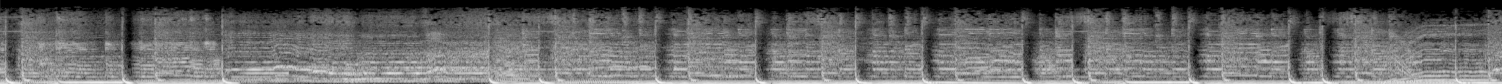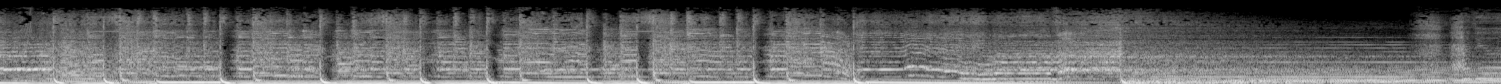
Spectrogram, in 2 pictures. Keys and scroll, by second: 3.8 Delete, 4.9 F3, 5.2 Escape, 6.3 ctrl+z, 16.4 Escape, 16.5 F3, 16.9 Escape, 17.1 shift+F2, 17.2 Escape, 21.5 shift+F2, 23.6 F3, 25.1 F3, 25.5 Escape, 25.7 Delete, 26.3 F3, 26.7 Escape.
